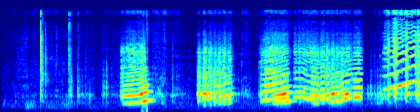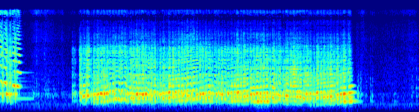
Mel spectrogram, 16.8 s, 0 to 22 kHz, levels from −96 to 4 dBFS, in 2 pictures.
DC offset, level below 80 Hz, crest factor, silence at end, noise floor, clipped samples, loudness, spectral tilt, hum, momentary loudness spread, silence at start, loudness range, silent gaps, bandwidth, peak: under 0.1%; -80 dBFS; 20 dB; 1.2 s; -69 dBFS; under 0.1%; -26 LUFS; -1 dB/octave; none; 15 LU; 0.8 s; 4 LU; none; 16 kHz; -8 dBFS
